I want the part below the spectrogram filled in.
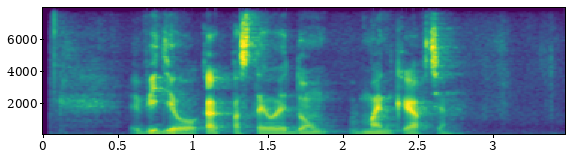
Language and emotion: Russian, positive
